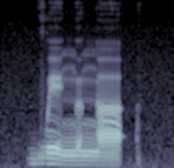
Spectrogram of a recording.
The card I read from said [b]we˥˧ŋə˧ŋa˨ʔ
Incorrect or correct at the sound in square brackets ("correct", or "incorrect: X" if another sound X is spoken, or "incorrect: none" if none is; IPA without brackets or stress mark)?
correct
